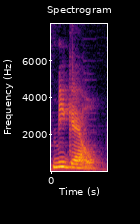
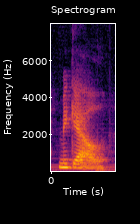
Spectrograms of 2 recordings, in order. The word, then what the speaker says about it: Miguel: The Brazilian way of saying this name is Miguel. So the L sound turns into more of a U sound and it doesn't linger. And I think here in the UK, British people say it more often, Miguel. And that L sound lingers a lot more.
